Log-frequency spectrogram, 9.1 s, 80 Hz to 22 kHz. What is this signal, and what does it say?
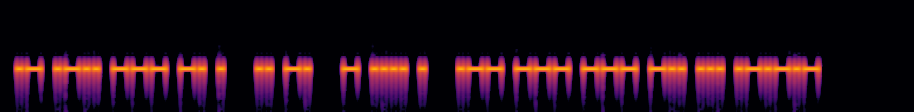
Morse code, heard as a keyed tone, about 25 wpm, 700 Hz. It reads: ALONE IN THE WOODS.
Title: Sentences from Top 1000 Words - Review Part 2 - 25wpm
